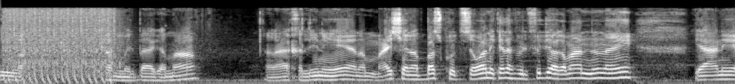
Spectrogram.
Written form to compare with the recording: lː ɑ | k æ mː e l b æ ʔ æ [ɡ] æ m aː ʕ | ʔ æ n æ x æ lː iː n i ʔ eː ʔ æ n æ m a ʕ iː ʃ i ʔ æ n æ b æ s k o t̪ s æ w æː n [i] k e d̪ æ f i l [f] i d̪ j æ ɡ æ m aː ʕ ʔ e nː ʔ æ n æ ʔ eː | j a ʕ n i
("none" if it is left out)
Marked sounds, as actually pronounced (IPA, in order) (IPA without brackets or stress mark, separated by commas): ɡ, i, f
